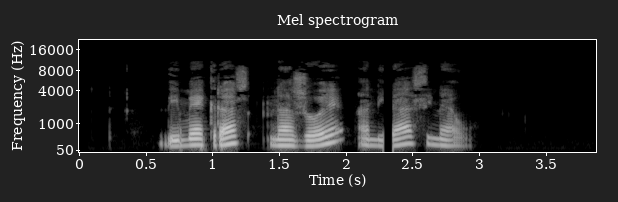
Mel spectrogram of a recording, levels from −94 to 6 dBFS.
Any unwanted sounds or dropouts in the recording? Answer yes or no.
yes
